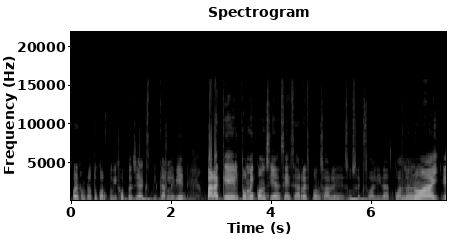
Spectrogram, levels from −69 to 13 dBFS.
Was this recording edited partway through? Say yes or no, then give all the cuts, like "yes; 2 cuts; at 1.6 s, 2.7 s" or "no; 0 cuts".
no; 0 cuts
